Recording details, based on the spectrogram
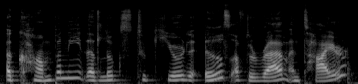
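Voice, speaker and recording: A weary, dismissive merchant who wants no part of other people's troubles, as a woman with a German accent reads the game lines aloud. It is delivered in a mid-pitched, everyday voice with barely any put-on character. Soft game music plays underneath. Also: lively intonation, moderate pace, natural voice. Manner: reading game dialogue aloud.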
